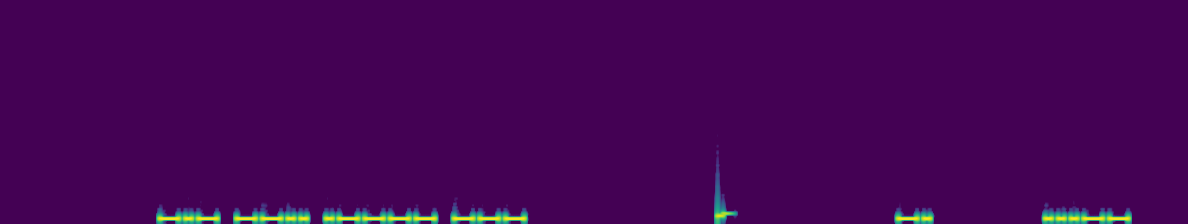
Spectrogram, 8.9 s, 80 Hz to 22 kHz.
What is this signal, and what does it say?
Morse code, heard as a keyed tone, about 25 wpm, spaced as for 17 wpm, 700 Hz. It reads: KZ1O N3
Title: USA Call Signs - 4 Characters - 6x Character Spacing - 25wpm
